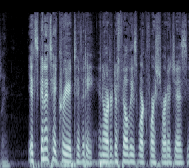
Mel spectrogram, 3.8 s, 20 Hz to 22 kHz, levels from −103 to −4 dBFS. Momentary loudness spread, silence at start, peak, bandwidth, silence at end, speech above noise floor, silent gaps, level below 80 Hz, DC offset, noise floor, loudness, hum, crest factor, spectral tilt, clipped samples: 7 LU; 0.05 s; -4 dBFS; 16.5 kHz; 0 s; 23 dB; none; -48 dBFS; under 0.1%; -45 dBFS; -22 LUFS; none; 20 dB; -4 dB/octave; under 0.1%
